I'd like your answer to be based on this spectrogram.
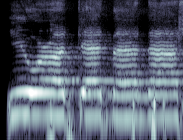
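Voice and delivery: mild, toned-down yell, pitched high. Quoting Kelly Chase yelling at him from the other bench; retelling Kelly Chase's yell. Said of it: "Kelly Chase yelling at me".

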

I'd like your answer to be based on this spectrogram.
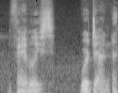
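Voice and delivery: weak whispering. A fading woman answers whether she can stop it, in a fading whisper. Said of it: "she's just kind of whispering".

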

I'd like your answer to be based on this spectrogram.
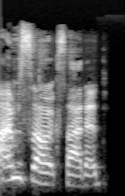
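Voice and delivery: flat, low-energy, unexcited delivery. Starting a show with Théa after a long break: flat, low-energy. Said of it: "the energy of that was so just minor".

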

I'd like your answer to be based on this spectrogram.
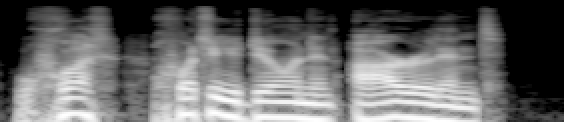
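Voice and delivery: unsteady attempted Irish accent. Act out the customs guy questioning you on arrival in Ireland, in an attempted Irish accent. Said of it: "I can't do an Irish accent. Maybe I can".

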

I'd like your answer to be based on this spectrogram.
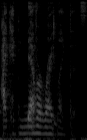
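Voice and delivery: awed, soft, low whisper.

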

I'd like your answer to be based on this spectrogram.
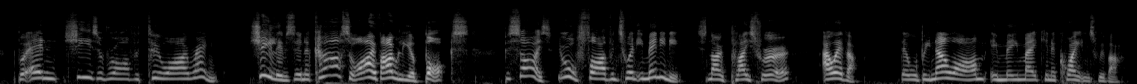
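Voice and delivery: very loud, chirpy, cheeky London soldier voice. Reading a story aloud, voicing a soldier character, cheeky Londoner soldier voice. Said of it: "She would be just a wife for me, ... like a cheeky, chappy, Londoner kind of like soldier".

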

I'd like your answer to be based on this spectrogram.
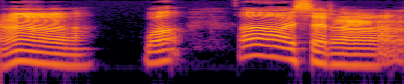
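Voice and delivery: very slow mumble under the breath, barely audible. Quoting a favourite line delivery from an episode: Kent impression. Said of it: "Kent later on as well when he's like".

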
